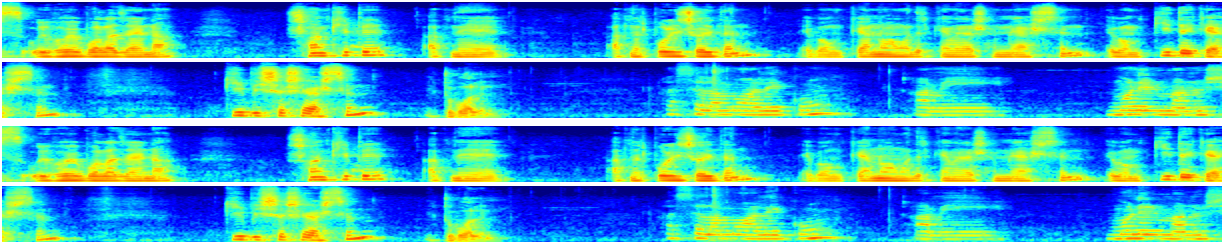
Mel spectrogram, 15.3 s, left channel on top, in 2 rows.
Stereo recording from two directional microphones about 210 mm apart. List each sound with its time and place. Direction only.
0.0 s speech: centre (ahead or behind)
12.2 s a woman's voice: 15° right (ahead or behind)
